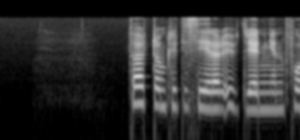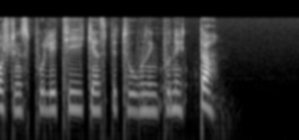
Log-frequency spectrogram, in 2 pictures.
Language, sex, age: Swedish, female, 41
